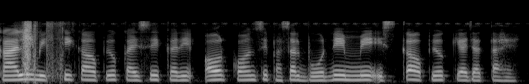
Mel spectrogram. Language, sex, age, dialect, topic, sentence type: Hindi, female, 18-24, Awadhi Bundeli, agriculture, question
